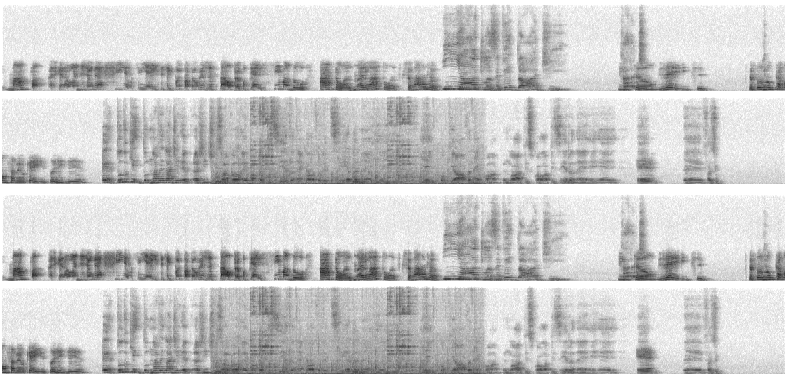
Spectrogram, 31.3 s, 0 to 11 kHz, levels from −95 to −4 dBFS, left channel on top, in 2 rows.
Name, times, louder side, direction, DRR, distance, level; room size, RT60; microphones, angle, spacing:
voice 1, 0.0-8.8 12.3-14.1 14.9-17.3 28.3-28.7, right 4 dB, 80° right, 0.6 m, -30 dB
voice 2, 8.8-11.3 12.4-12.8 15.2-15.3 17.7-23.7 24.0-28.0 28.4-28.7 29.3-30.0, left 1 dB, 60° left, 1.6 m, -35 dB
Mechanisms, 19.8-25.3, right 2 dB, 15° right, 0.5 m, -35 dB
4.0 x 2.5 x 2.8 m
head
